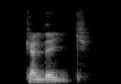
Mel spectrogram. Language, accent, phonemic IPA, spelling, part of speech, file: French, France, /kal.da.ik/, chaldaïque, adjective, LL-Q150 (fra)-chaldaïque.wav
- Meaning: Chaldaic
